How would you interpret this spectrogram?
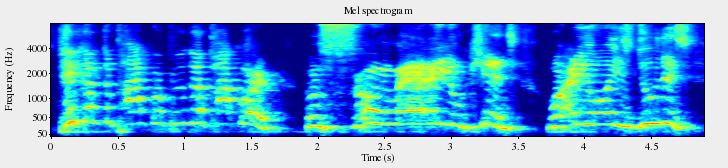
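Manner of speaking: high-pitched furious scolding; screaming mad. Acted. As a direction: shriek at the kids in exasperation.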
